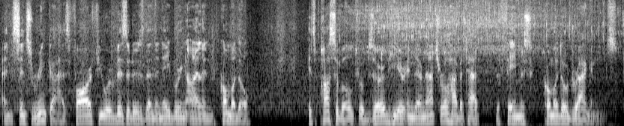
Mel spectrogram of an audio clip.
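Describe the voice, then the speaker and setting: A man's voice: lowish voice, sing-song, normal speed, darkish tone, a little hiss or hum. A man reading scripted narration in the style of a nature documentary.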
